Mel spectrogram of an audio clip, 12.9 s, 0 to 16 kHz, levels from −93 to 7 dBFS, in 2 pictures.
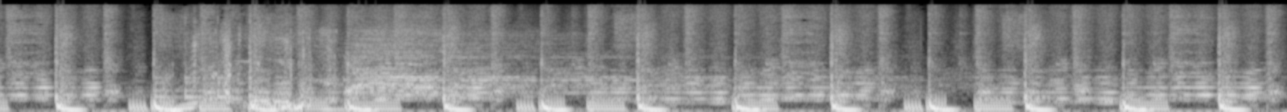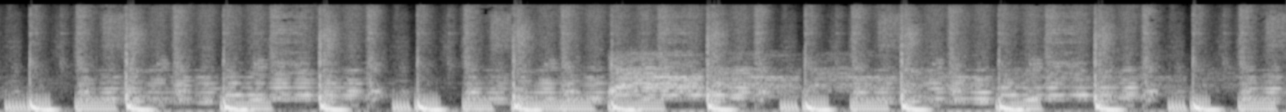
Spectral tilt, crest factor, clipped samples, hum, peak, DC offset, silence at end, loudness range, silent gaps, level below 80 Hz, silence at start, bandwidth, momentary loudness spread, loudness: -5.5 dB/octave; 10 dB; under 0.1%; none; 0 dBFS; under 0.1%; 0 s; 1 LU; none; -14 dBFS; 0 s; 14.5 kHz; 4 LU; -12 LUFS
